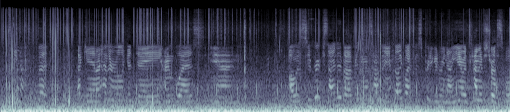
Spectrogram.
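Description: Inside a car's cabin: a steady low rumble of the car running, with a voice heard faintly over it now and then.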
